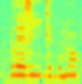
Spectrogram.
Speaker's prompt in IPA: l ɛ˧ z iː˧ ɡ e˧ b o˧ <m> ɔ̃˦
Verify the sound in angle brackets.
correct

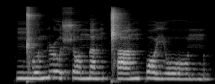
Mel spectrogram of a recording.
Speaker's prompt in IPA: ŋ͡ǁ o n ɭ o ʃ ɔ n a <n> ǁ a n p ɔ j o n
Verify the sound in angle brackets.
correct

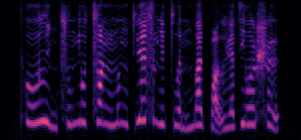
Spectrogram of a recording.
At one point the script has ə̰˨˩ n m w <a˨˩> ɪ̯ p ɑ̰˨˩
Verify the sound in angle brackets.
incorrect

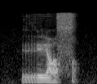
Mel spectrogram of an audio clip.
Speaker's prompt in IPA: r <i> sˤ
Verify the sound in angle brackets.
incorrect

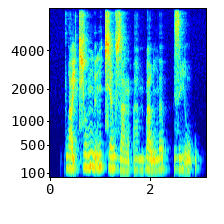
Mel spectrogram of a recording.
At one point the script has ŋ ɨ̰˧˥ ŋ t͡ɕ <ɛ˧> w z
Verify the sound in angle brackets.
correct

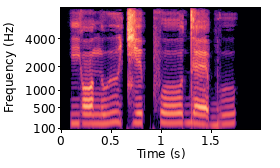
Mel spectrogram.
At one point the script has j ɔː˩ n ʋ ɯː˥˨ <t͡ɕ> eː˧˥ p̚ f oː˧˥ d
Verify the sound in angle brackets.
correct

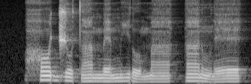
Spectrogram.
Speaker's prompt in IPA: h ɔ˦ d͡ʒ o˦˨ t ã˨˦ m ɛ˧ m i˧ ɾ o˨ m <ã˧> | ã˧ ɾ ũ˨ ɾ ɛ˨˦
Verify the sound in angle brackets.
correct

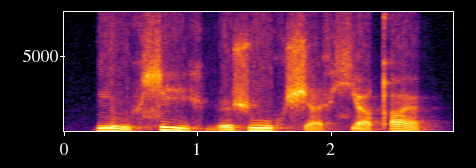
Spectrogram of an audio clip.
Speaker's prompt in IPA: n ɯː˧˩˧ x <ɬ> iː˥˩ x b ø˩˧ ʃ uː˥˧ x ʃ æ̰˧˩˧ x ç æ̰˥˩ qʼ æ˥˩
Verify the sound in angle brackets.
correct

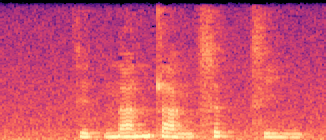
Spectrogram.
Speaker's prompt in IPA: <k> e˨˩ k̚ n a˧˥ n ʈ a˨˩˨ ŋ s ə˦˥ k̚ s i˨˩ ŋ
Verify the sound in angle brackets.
correct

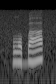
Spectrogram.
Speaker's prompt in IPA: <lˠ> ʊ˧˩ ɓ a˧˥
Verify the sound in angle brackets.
correct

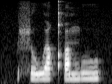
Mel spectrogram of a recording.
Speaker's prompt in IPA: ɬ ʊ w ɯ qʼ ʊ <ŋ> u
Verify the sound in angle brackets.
incorrect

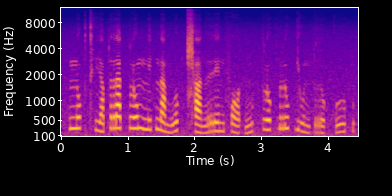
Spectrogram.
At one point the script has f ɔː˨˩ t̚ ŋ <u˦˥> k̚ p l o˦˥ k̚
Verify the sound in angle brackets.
correct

